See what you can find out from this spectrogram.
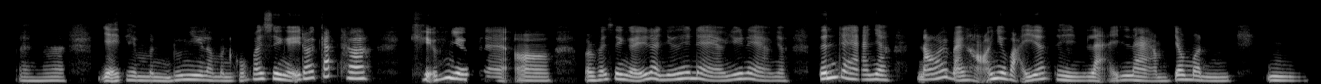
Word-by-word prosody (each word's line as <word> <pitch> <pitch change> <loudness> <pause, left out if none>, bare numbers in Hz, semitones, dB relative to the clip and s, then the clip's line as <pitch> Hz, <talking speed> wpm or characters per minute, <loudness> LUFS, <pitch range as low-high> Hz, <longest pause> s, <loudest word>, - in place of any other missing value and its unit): À, 175 -1 -9 0.7
vậy 175 -1 +1
thì 195 -2 -3
mình 175 -3 -3
đương 210 +4 0
nhiên 215 -2 +3
là 195 - -2
mình 175 -1 -4
cũng 175 +4 -8
phải 250 +2 +2
suy 260 -2 +5
nghĩ 205 -5 +2
đối 280 +3 +2
cách 365 +4 +1
ha? 275 -1 +4 0.4
Kiểu 205 - 0
như 280 -1 +6 0.2
là, 180 -2 -5
ờ, 175 -1 -1 0.3
mình 190 - 0
phải 215 +3 -1
suy 245 -1 +2
nghĩ 200 +2 +2
là 265 -3 +2
như 220 +2 0
thế 275 +2 +3
nào, 210 -10 -1
như 215 +5 -2
thế 255 - +3
nào 210 -9 -2
nhỉ? 175 0 -7 0.3
Tính 280 +5 +8
ra 275 -8 +1
nha, 225 -2 +1 0.2
nói 270 +9 0
bạn 200 -8 0
hỏi 200 +5 -1
như 275 -1 +6
vậy 210 -3 -1
á 255 - 0
thì 195 -5 0
lại 175 -2 -3
làm 175 -5 -2
cho 225 +3 +2
mình, 175 -6 -3 0.4
ừm, 180 -2 -3
205 Hz, 210 wpm, -23 LUFS, 180-255 Hz, 0.7 s, Tính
